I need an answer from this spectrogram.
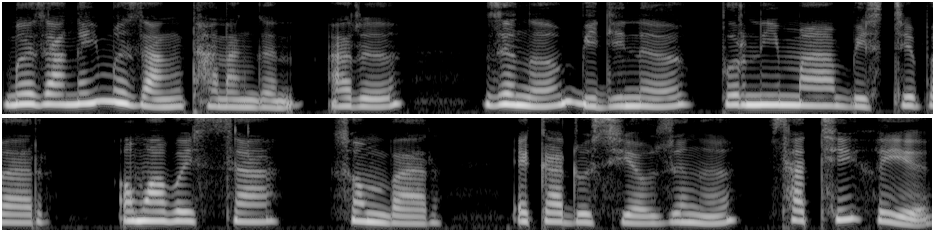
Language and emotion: Bodo, neutral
